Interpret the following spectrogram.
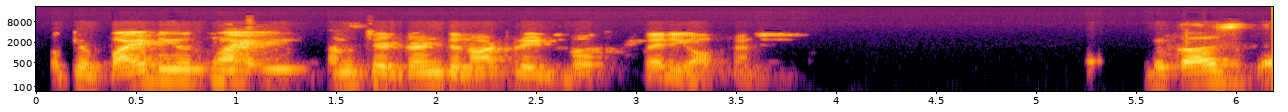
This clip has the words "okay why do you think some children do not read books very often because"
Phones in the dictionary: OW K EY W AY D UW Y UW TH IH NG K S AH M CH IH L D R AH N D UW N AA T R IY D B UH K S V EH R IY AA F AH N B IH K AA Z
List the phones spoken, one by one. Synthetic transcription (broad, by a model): OW K EY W AY D UW Y UW T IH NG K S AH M CH IH L D R AH N D UW N AA T R IY D B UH K V EH R IY AA F AH N B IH K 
